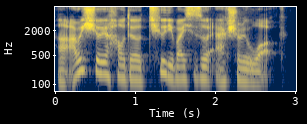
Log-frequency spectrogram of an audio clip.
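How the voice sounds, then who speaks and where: A man's voice: medium pitch, animated, fairly quick, fairly bright tone. A man presenting a scripted technical tutorial, explaining things methodically step by step.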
